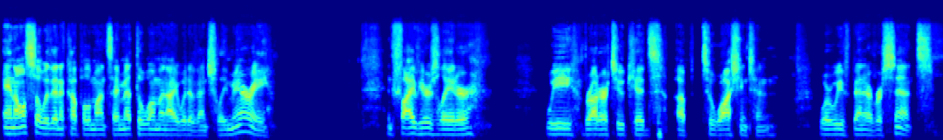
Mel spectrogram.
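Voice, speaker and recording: A man telling a personal story at a story slam in a reflective, unhurried way. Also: medium pitch, steady tone, a bit bright, no echo.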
